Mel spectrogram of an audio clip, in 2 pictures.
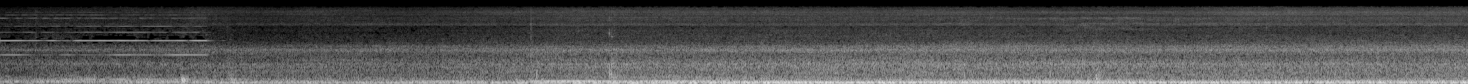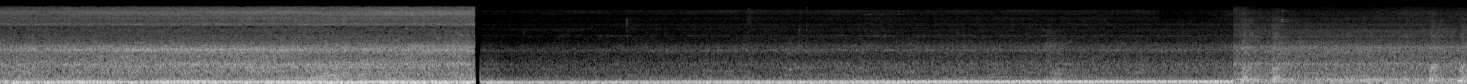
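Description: Diesel trains idling at a station platform: a steady low engine rumble that grows louder a few seconds in. A high steady door-warning beep sounds over the first two seconds.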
